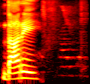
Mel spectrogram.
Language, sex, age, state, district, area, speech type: Santali, female, 18-30, West Bengal, Bankura, rural, read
